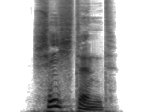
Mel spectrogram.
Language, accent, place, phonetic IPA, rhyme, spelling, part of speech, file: German, Germany, Berlin, [ˈʃɪçtn̩t], -ɪçtn̩t, schichtend, verb, De-schichtend.ogg
- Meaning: present participle of schichten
